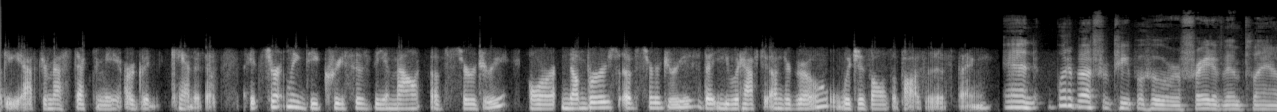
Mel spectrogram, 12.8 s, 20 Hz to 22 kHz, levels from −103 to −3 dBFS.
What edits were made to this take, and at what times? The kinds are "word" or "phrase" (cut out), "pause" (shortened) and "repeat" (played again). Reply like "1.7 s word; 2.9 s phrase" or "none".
5.2 s pause; 10.0 s pause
